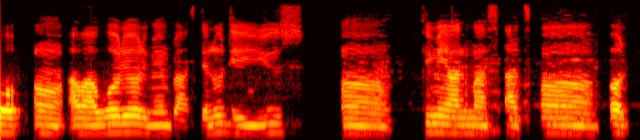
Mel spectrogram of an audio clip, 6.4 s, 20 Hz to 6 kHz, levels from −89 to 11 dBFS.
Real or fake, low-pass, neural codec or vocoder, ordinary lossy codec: real; 5.4 kHz; none; none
